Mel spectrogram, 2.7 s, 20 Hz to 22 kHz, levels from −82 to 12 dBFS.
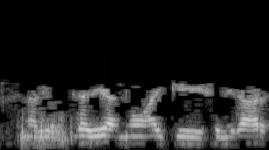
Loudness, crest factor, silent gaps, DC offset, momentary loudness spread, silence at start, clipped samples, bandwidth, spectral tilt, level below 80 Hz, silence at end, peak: -16 LUFS; 16 dB; none; under 0.1%; 8 LU; 0.2 s; under 0.1%; 2.8 kHz; -12 dB/octave; -62 dBFS; 0 s; 0 dBFS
